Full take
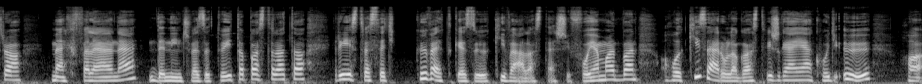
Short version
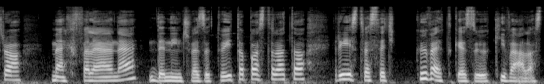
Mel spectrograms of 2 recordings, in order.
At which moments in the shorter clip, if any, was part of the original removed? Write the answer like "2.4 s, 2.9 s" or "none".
none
